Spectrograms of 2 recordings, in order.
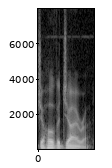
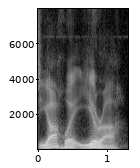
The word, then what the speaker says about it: Yahweh Yireh: In English, it's often pronounced Jehovah Jireh. It's Yahweh Yireh, meaning God will provide, or God will appear.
